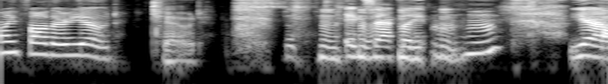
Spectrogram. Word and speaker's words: Yod: yo call me Father yod chode exactly yeah father yo y o d yod like how God is DoD but he wants you to pronounce it yode yeah so um and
